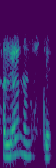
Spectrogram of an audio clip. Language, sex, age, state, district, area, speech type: Kannada, female, 18-30, Karnataka, Chamarajanagar, rural, conversation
